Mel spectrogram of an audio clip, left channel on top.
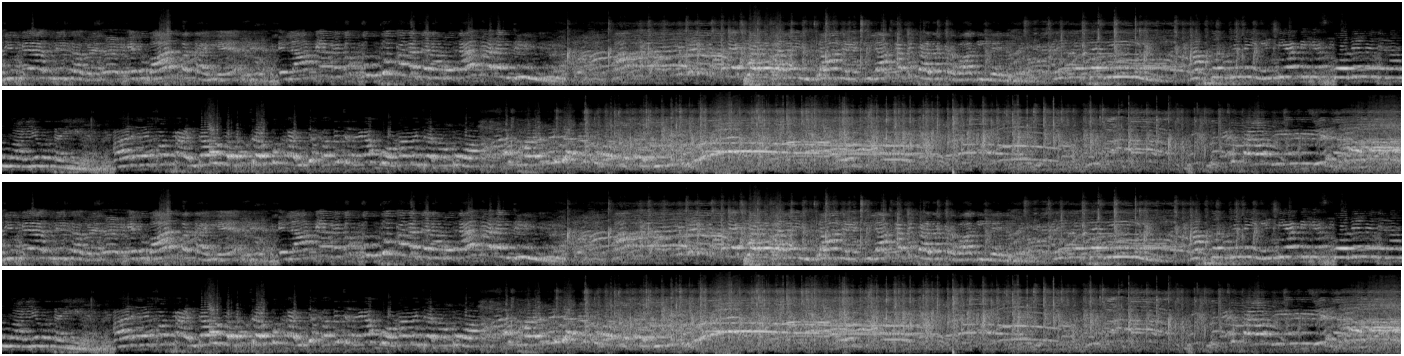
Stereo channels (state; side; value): identical; both; correlation 1.00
